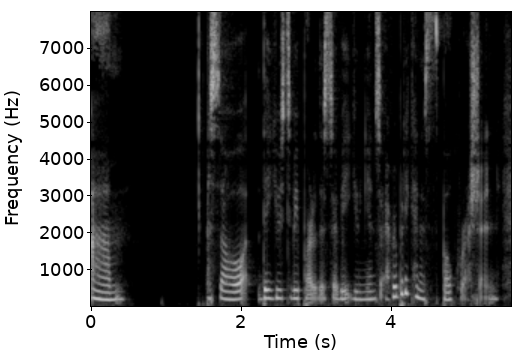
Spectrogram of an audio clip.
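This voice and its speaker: A somewhat breathy woman's voice with an American accent, at medium pitch, fairly quick pace and fairly even intonation. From Latvia, then Minnesota from age nine. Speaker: podcaster, parenting coach for moms. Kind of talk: casual monologue podcast. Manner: chatty, filler-heavy.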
